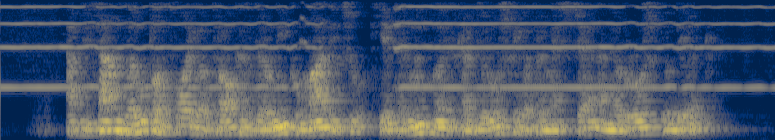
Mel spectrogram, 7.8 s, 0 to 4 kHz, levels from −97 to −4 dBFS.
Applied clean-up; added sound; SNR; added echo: none; Brass instrument; 17 dB; reverberation time 0.6 s.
